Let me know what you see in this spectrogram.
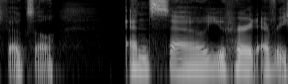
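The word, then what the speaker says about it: forecastle: And we had the chance to sleep in the folks, which is spelled for castle but pronounced folks.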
